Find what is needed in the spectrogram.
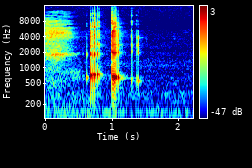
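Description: A breath drawn in, then two short throat sounds, about a third of a second apart, from the woman between phrases.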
